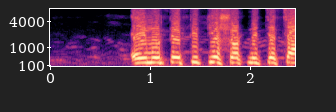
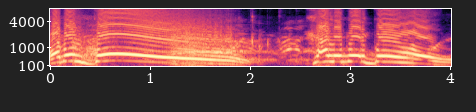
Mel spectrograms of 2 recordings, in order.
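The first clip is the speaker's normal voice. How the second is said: very long, high-pitched goal cry; excited goal call; 3 semitones higher, much slower than usual. Real, not acted. Commentator announcing the captain's penalty goal, elated drawn-out shout. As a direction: draw the vowel right out, very slowly.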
